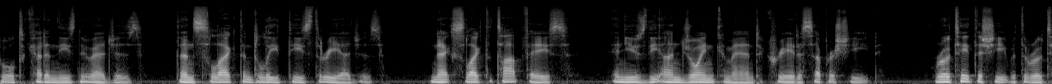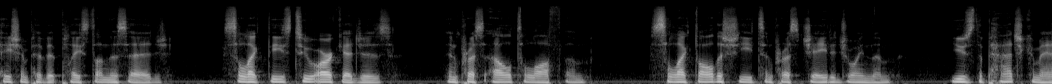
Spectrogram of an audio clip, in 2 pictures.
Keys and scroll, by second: 9.3-10.1 typing, 14.5 l, 18.8 j.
